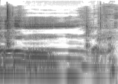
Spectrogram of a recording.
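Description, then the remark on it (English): Dogs whining in a long, drawn-out, tonal cry that holds a steady pitch, then breaks into a couple of shorter, wavering whines toward the end. Fairly loud, with no other sounds. “And the dogs are really mad about that. You can hear that.”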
